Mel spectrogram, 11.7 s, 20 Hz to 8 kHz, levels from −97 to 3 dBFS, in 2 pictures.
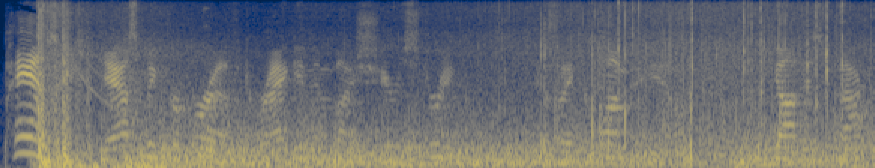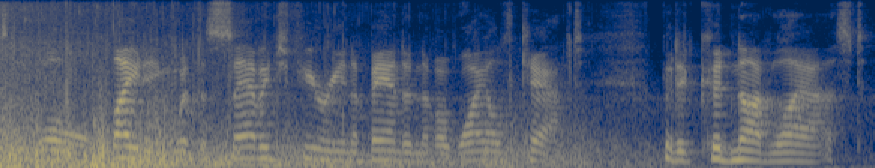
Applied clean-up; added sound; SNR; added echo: none; Boom; -5 dB; none.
